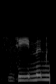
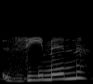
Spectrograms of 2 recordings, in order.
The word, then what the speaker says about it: Zeeman: Integrity science, we believe that's Zeeman crater. Oh, I floated away from the speaker. Say it again, please. We believe that that is Zeeman crater.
